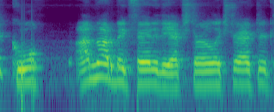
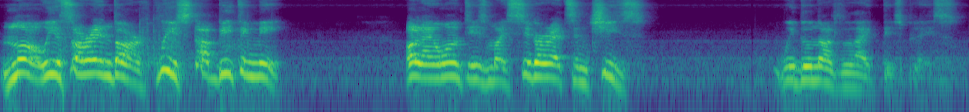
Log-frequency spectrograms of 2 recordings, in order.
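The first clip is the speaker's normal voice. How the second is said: higher, hammed-up French pleading; mock French surrender; 7 semitones higher than usual. Mocking a beaten fighter as a surrendering Frenchman. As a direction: whine it like a cartoon Frenchman giving up.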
